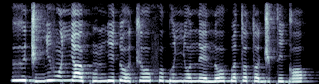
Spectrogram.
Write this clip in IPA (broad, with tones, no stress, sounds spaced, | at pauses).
ɣ ɨ˦˨ d͡ʒ ə˨ ɲ i˦ v ɔ̃˦ ɲ aː˦˨ kʷ ã˧ ŋ iː˧ ɗ oː˨ t͡ʃ oː˦˨ f o˧ ɡ o˧ ɲ oː˧ n eː˨ n oː˦ b a˦ t ɔ˧ t ɔ˨ d͡ʒ i˨ t iː˨ ɡ ɔ˧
